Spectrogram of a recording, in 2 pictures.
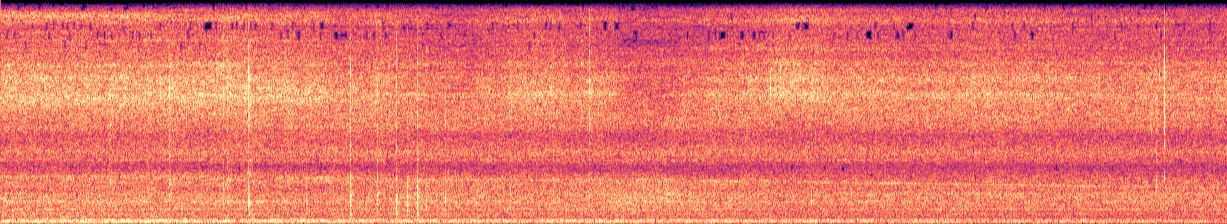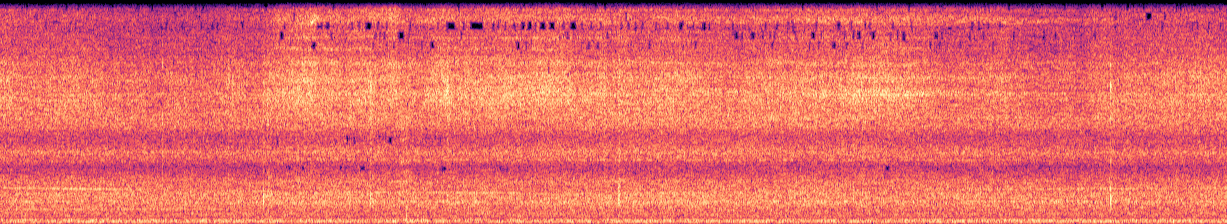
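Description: Airliner cabin noise heard from a window seat on approach: a steady low rumble of jet engines and airflow through the fuselage that eases a little over the first dozen seconds, with a faint high whine above it.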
